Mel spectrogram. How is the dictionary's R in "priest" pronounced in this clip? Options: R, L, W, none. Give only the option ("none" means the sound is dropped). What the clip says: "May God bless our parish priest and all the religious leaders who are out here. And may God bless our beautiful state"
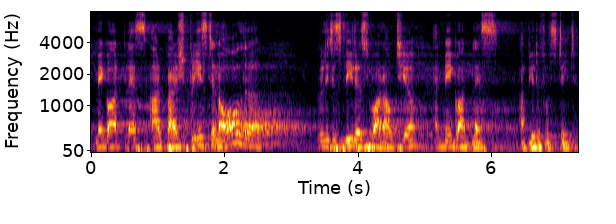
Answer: R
